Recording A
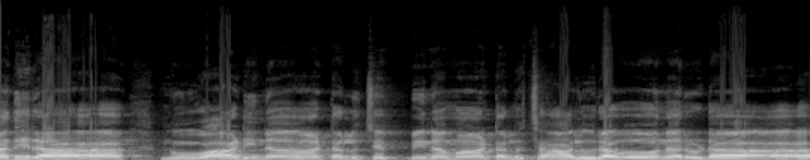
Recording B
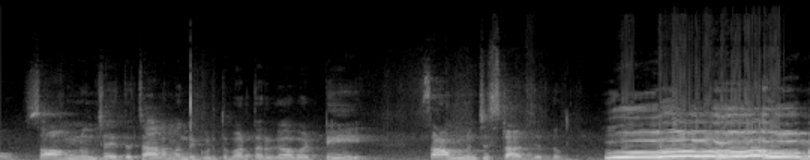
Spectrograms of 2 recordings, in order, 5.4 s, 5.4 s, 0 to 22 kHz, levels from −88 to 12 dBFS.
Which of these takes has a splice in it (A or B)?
B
